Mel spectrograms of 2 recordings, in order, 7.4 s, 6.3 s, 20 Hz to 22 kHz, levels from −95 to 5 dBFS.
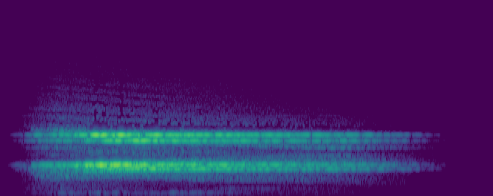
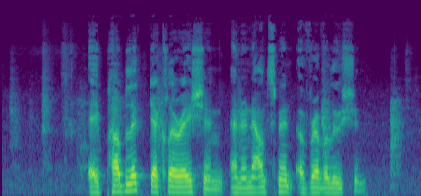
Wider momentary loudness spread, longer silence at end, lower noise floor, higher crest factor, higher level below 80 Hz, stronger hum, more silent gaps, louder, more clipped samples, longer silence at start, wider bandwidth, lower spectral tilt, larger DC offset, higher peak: first, 23 LU vs 11 LU; first, 1.85 s vs 0.4 s; first, -86 dBFS vs -52 dBFS; about the same, 18 dB vs 18 dB; second, under -90 dBFS vs -56 dBFS; neither; neither; second, -24 LUFS vs -16 LUFS; neither; second, 0.5 s vs 0.65 s; second, 2.4 kHz vs 12.5 kHz; about the same, -5.5 dB/octave vs -6 dB/octave; neither; second, -10 dBFS vs 0 dBFS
